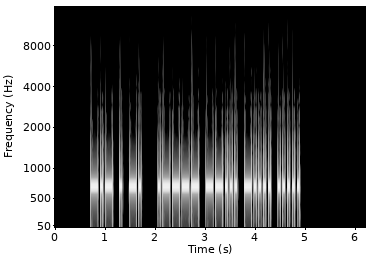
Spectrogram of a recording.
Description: Morse code, heard as a keyed tone, about 25 wpm, 700 Hz. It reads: KEN 1765
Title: CWT Exchange 25wpm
